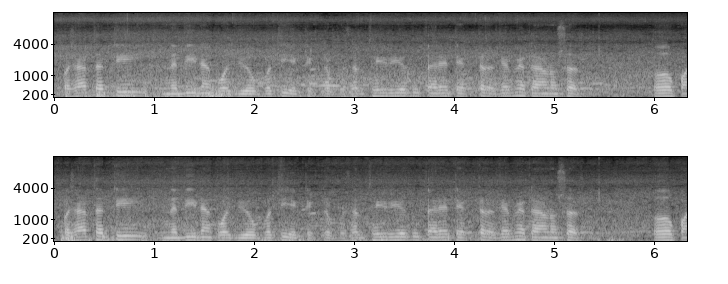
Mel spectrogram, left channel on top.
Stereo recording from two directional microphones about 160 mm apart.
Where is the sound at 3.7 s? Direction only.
Centre (ahead or behind).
